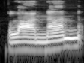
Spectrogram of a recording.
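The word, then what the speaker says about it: planen: La eterna serenidad que augusta, and then the word plana and N, drop the E, since the E is pronounced like an A, plana an. Two A's, make them one, planan, al cel.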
